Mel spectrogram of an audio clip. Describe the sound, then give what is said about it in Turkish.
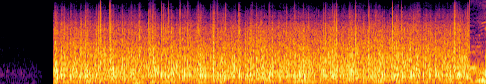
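After a brief quiet moment, a loud, continuous roar of fire at the exploded Akvaip Şef factory erupts, with smoke and flames spreading, packed with rapid crackling pops and small explosive bursts that keep going without pause, intense. “Akvaip Şef Fabrikası patladı şu anda. Dumanlar bizim oraya geliyor. Alev alev şu an alev alev.”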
